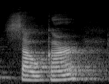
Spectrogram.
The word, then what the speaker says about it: suiker: That's the way I pronounce it in daily conversation, suiker.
